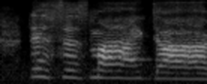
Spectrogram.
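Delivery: put-on very slow, high, stretched-out screaming. Retelling the former commander screaming at their reunion: imitating someone screaming. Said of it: "He just screaming".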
